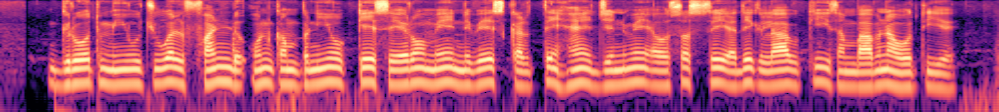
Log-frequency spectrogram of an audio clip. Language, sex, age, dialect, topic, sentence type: Hindi, male, 18-24, Awadhi Bundeli, banking, statement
